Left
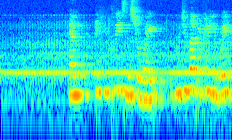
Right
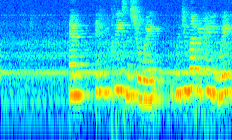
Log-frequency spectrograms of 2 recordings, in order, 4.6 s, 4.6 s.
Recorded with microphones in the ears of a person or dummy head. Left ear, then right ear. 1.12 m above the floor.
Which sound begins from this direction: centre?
A woman speaking, at 1.4 s.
